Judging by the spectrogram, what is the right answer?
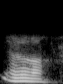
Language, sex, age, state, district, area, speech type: Bodo, male, 60+, Assam, Udalguri, rural, conversation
